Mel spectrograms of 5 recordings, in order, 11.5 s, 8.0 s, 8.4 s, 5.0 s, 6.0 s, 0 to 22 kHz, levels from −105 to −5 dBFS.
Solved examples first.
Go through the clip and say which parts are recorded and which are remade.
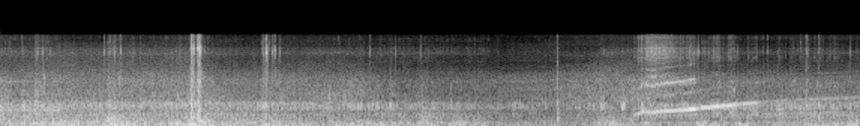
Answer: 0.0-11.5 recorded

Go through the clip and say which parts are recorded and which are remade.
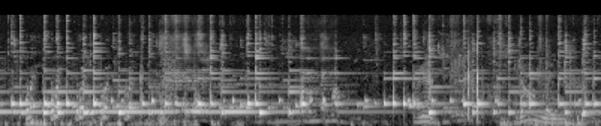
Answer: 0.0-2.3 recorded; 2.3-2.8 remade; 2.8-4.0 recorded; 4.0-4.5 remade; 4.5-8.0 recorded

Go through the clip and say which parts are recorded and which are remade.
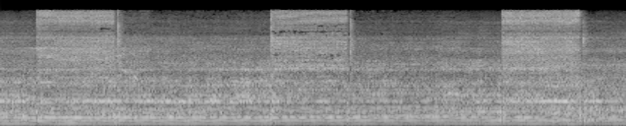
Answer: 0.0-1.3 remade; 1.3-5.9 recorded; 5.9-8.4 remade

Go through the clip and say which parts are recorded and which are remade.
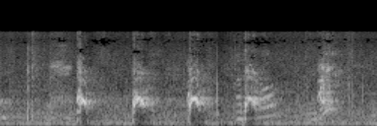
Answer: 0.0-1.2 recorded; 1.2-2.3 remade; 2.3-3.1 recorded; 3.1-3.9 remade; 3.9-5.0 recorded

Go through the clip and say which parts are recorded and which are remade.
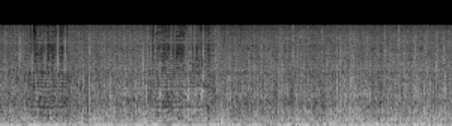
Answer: 0.0-0.4 recorded; 0.4-0.9 remade; 0.9-2.0 recorded; 2.0-2.8 remade; 2.8-6.0 recorded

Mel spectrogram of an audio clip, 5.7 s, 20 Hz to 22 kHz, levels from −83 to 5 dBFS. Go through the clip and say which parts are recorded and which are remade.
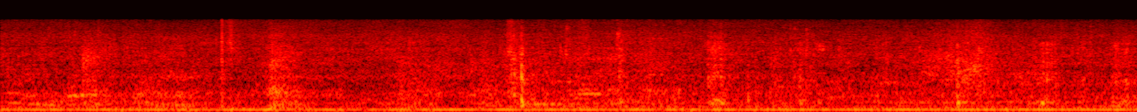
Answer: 0.0-0.8 recorded; 0.8-2.5 remade; 2.5-5.7 recorded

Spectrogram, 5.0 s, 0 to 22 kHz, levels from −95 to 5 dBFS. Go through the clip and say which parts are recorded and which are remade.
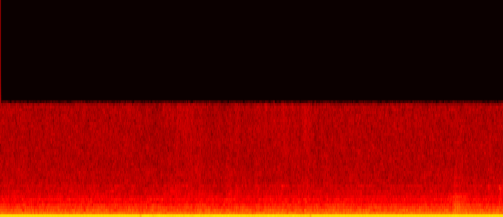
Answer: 0.0-1.4 recorded; 1.4-3.1 remade; 3.1-5.0 recorded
